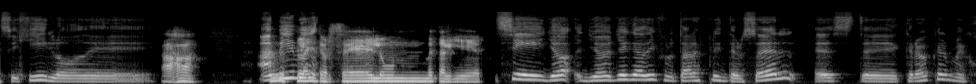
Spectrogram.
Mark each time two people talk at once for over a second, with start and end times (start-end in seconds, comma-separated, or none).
none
